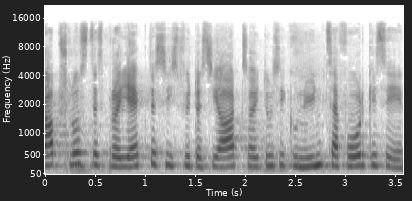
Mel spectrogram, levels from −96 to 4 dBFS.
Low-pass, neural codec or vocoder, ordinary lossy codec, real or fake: 14.4 kHz; none; none; real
